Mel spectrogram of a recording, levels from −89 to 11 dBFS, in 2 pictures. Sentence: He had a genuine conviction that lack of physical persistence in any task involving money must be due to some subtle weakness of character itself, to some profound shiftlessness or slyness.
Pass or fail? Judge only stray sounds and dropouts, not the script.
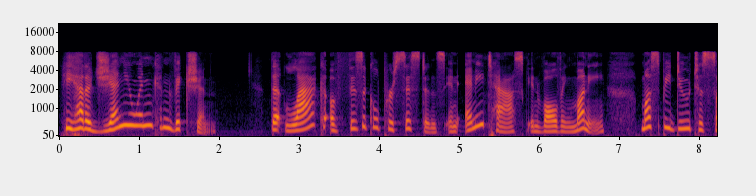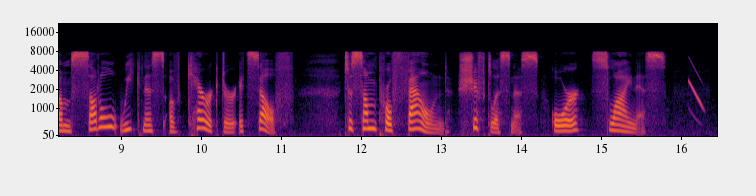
fail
